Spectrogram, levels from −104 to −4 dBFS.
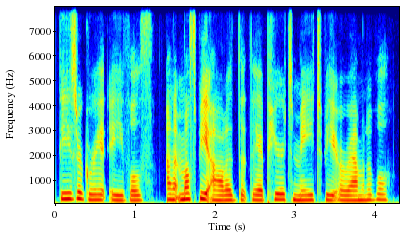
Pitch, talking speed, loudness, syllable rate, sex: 205 Hz, 235 wpm, -19 LUFS, 6.6 syllables/s, female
